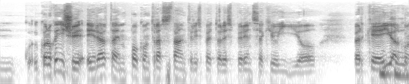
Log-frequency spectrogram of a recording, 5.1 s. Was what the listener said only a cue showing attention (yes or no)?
yes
